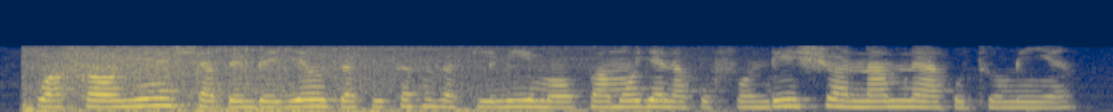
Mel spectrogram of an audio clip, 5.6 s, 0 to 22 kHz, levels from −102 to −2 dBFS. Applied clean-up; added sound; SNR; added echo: none; Boom; 10 dB; none.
